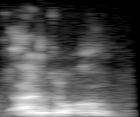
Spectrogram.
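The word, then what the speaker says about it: Zhan Zhuang: practice, which is called Inside Zhang Zhuang, or Zhang Zhuang, or however we pronounce it. You might be able to correct me as well. And that's close enough. You got it. Zhang Zhuang.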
